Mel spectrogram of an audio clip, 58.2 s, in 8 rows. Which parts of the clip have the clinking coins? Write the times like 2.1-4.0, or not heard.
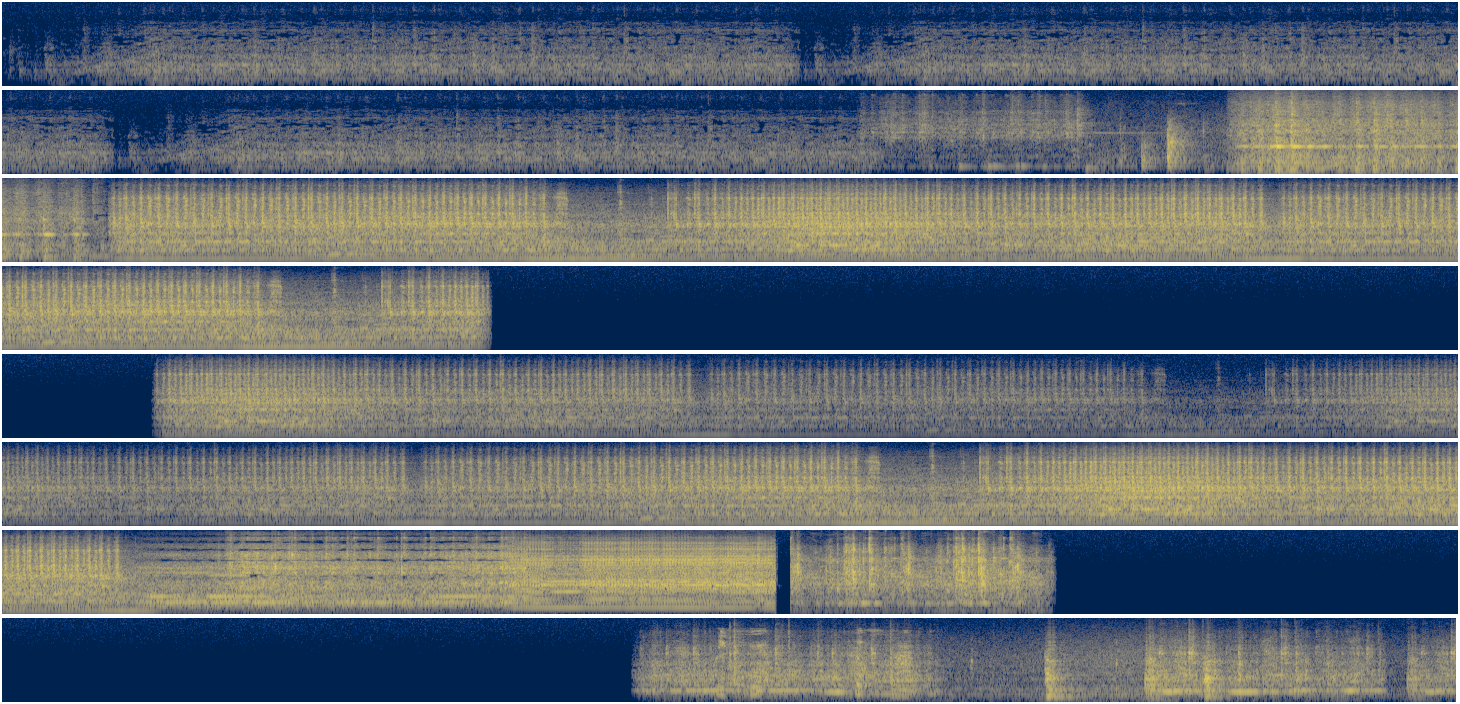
not heard.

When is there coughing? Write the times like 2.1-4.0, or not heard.
54.5-55.5.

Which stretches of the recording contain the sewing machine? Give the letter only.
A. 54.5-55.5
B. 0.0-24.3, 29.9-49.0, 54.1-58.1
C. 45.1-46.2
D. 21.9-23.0
B.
